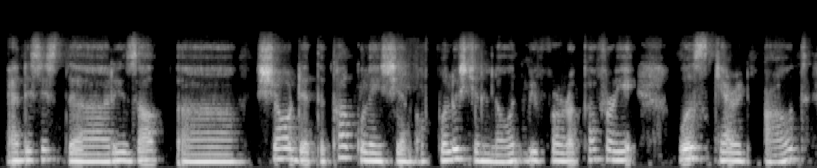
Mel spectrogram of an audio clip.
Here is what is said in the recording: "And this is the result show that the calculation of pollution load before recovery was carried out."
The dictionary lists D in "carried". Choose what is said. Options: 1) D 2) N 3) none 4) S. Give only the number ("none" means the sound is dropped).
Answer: 1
